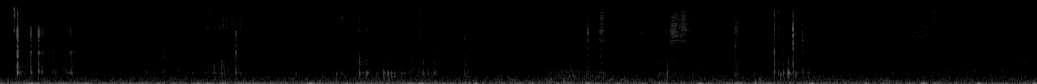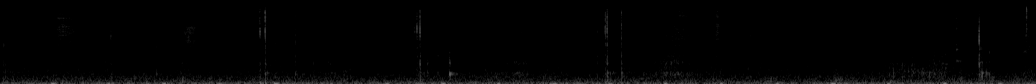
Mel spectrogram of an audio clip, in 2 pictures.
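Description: Fingernails tap and scratch on a book cover, close up.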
